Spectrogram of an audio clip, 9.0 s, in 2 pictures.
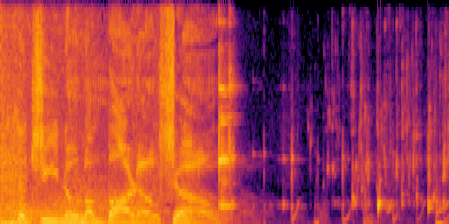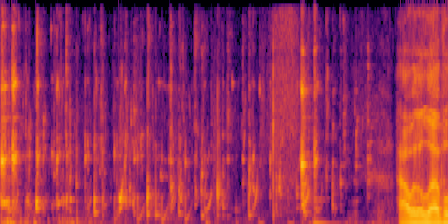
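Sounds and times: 
speech: 0.2 - 2.4, 8.5 - 8.9
dishes clinking: 2.2 - 2.4, 7.4 - 7.8
water dripping and trickling: 2.2 - 8.9.

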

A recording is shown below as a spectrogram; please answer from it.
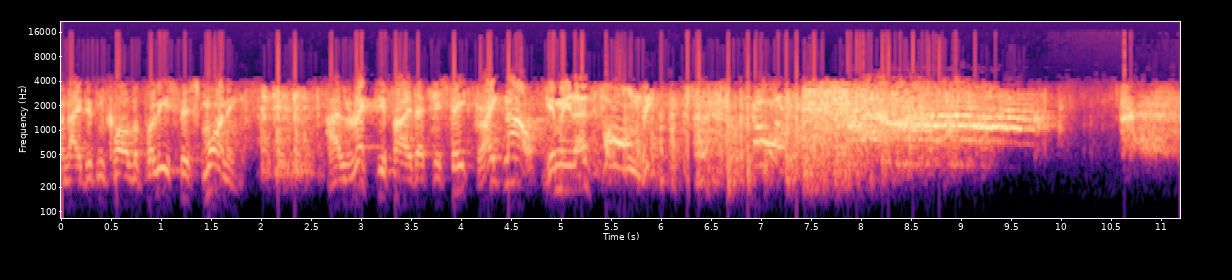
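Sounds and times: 
speech: 0.0 - 7.9
person knocked crashing through a window: 5.5 - 9.7.

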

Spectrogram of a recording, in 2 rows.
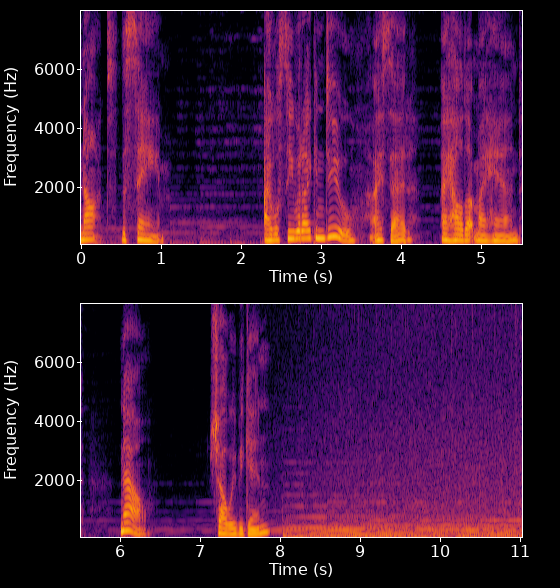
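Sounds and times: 
speech: 0.0 - 1.1, 2.3 - 6.4, 7.1 - 8.1
rain falling: 7.9 - 11.0.

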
